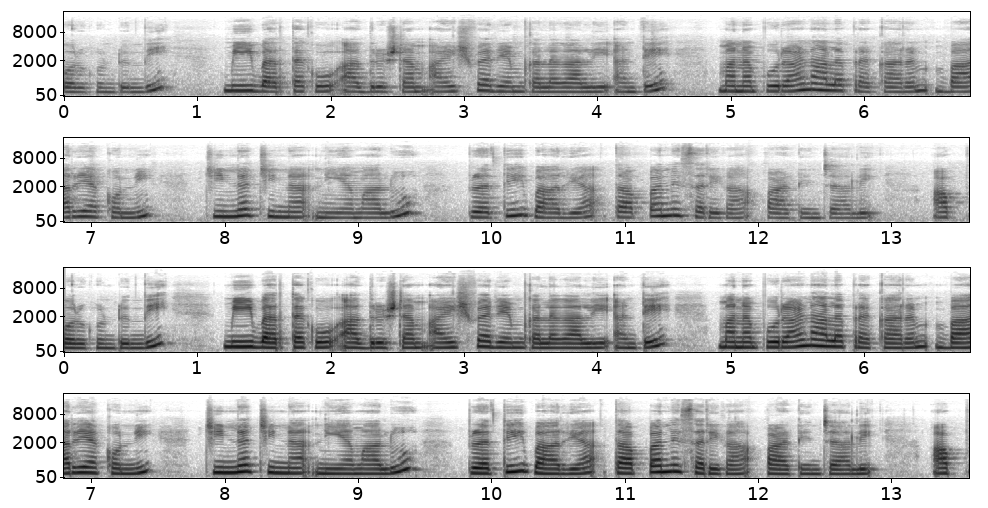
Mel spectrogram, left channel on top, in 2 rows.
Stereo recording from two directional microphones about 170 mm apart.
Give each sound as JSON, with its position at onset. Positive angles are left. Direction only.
{"t": 0.0, "sound": "speech", "side_deg": -35}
